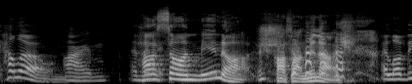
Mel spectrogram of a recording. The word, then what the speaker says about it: Hasan Minhaj: no Aparna nonchalant like every comedian still says Hasan Minhaj when it's Hasan Minhaj it's like how he pronounced I can't if you're gonna be a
